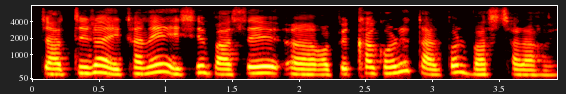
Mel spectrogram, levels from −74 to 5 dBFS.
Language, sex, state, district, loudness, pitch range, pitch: Bengali, female, West Bengal, North 24 Parganas, -14 LUFS, 210-260 Hz, 225 Hz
